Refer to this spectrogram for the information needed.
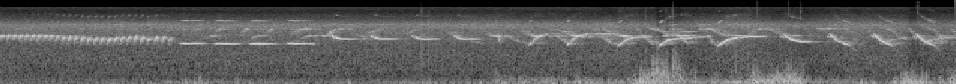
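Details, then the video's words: Canary song set against the rushing water of a waterfall and dam in a natural setting: sweet whistled notes, then a long series of rapid rising and falling trilled phrases, with the low roar of water throughout. "Masteran Kicau KENARI"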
